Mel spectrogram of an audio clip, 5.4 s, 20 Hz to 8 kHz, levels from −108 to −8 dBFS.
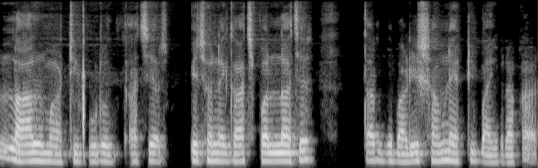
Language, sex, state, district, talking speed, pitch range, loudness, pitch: Bengali, male, West Bengal, Jhargram, 165 wpm, 140-150 Hz, -28 LUFS, 145 Hz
